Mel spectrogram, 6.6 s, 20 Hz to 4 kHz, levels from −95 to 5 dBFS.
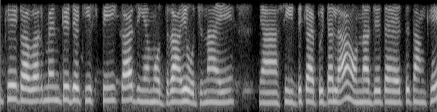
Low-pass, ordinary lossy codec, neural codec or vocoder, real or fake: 3.6 kHz; none; none; real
